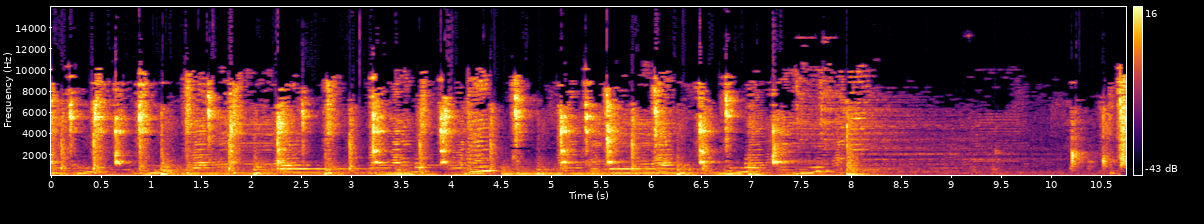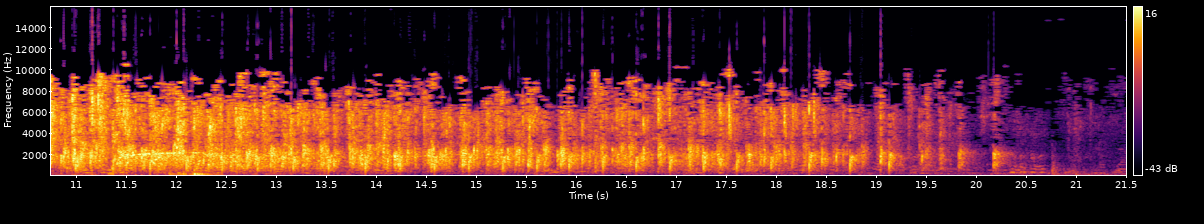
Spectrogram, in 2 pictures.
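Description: A live band with drum kit, guitars and harmonica plays the last bars of a song and stops on a final hit about eight seconds in, the last chord ringing away. After a short gap the audience applauds, and the applause slowly thins out.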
